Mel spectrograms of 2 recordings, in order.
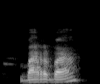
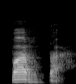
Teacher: En este caso es una lengua originaria de aquí de México, pero también pasa lo mismo por ejemplo, en el finlandés, que ellos no tienen sonidos como B, D, G, y toman préstamos germánicos B, D, G, y fueron sustituidos por P, T, K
